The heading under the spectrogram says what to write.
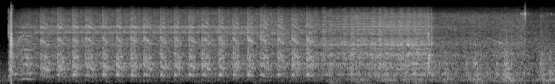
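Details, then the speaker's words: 1977 MGB off the road for years, attempting first start: steady rapid cranking about three beats a second with a brief cough, never catching. "she wants to go I don't know why let's start it again let's have a go again let's see it's all about timing it's all about timing"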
